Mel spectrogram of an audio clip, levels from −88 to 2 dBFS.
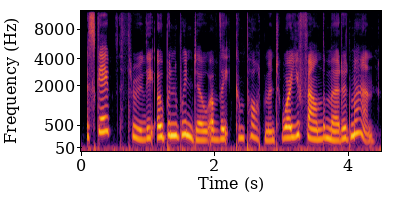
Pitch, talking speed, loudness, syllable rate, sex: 225 Hz, 185 wpm, -18 LUFS, 5.5 syllables/s, female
